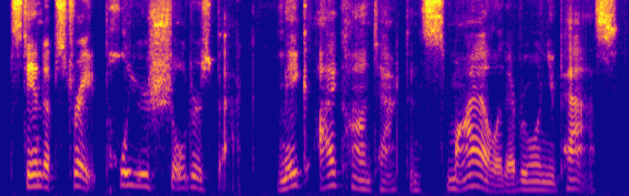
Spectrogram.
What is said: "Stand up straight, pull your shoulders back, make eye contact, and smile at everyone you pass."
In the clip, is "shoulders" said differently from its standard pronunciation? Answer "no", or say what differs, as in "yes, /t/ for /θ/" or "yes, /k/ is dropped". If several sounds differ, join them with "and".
no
